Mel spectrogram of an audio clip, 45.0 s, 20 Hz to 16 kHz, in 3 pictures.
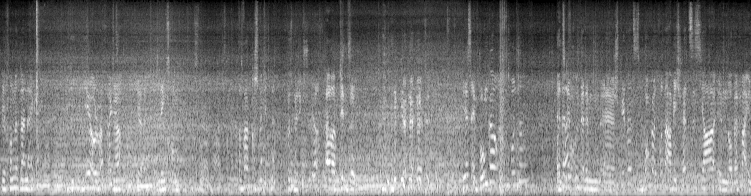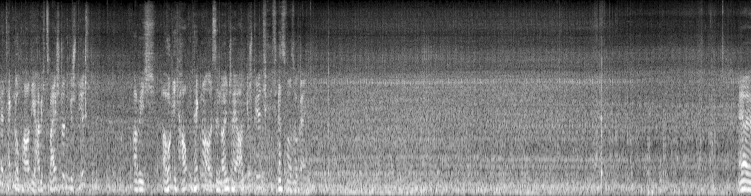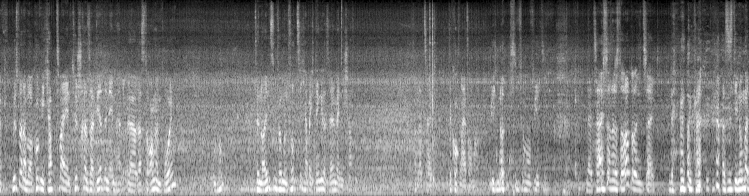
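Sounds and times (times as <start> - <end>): man talking: 0.0 - 8.4, 9.2 - 16.8, 17.7 - 21.2, 29.8 - 33.6, 34.3 - 37.2, 38.3 - 45.0
car engine running inside cabin: 0.0 - 45.0
road noise: 0.0 - 45.0
man laughing: 7.6 - 8.8, 43.4 - 44.9.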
